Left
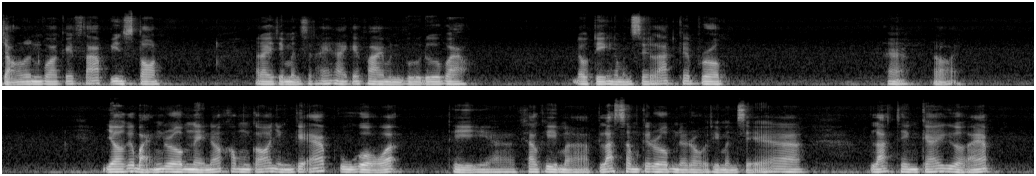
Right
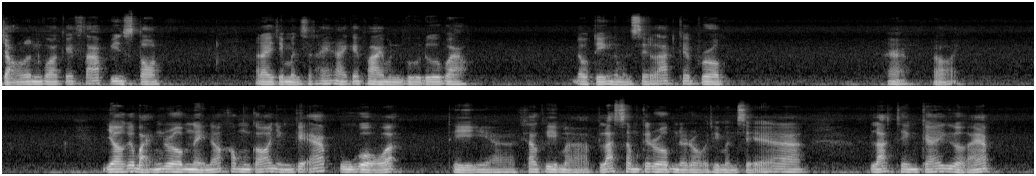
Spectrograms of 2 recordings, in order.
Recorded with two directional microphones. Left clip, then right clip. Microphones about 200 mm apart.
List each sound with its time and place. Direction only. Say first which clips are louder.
0.0 s speech: even; 15° left (ahead or behind)
5.8 s speech: left 1 dB; 20° left (ahead or behind)
8.8 s speech: even; 15° left (ahead or behind)
11.3 s speech: even; 15° left (ahead or behind)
